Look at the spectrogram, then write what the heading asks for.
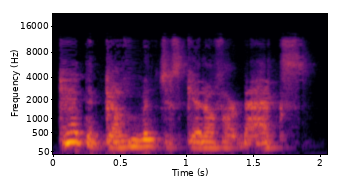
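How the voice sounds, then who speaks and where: A man voicing a scheming, self-pitying old tycoon with theatrical, drawn-out delivery in an amateur cartoon table read. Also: medium pitch, very animated, close to an everyday voice. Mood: conspiratorial.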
